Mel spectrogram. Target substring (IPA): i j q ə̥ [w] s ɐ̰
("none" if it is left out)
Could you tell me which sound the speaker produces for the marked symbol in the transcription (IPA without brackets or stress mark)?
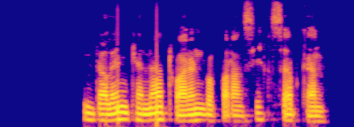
none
